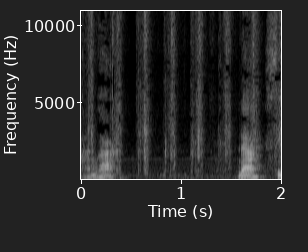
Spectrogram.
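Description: Tarot cards being shuffled by hand: a rapid run of flicks, about eight a second, lasting about a second between spoken words.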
